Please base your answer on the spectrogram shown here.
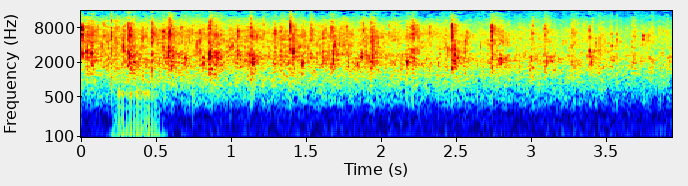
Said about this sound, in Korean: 우리 큰 박수로 격려하십니다.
